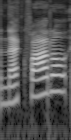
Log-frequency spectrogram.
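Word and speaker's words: Neckvatal: It's Brenda Neckvottel, and the last name is spelled N-E-C-K, like the thing you want to choke, V as in Victor, A-T-A-L.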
